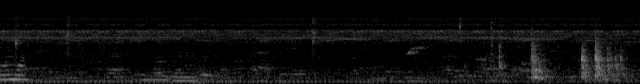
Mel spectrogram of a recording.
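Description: Crickets chirring steadily at a high pitch, with a few sharp clinks of spoons against ceramic bowls near the end.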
